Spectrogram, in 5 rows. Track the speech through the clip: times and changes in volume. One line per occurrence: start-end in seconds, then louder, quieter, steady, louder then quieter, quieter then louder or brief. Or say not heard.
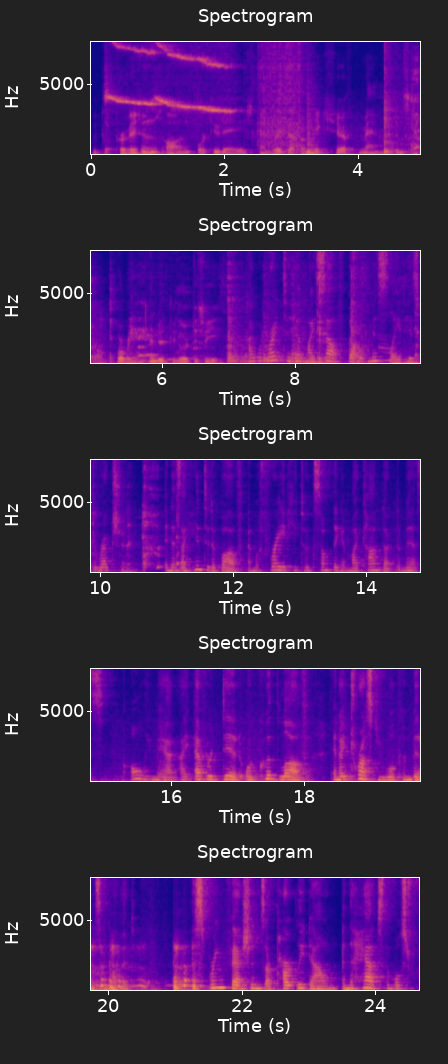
0.0-24.6 louder.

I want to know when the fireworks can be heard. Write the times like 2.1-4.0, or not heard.
0.2-9.8.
